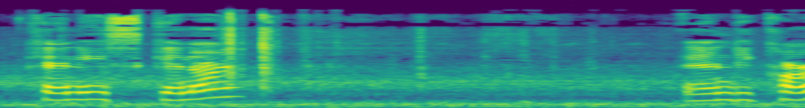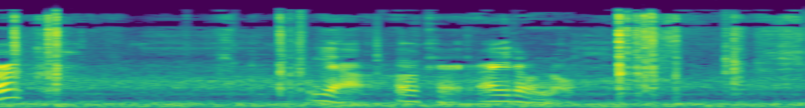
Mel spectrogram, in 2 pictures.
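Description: Record sleeves rustle as they are flipped.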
